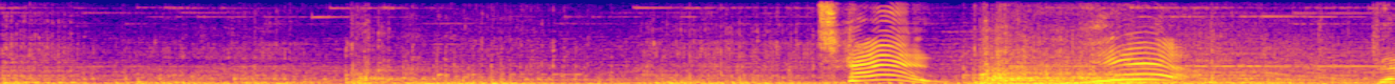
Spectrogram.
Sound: growling

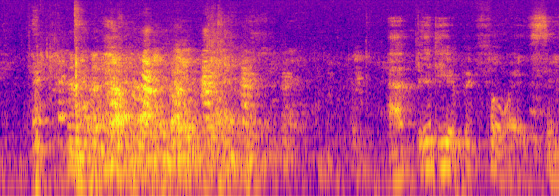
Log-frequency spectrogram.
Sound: audience laughter

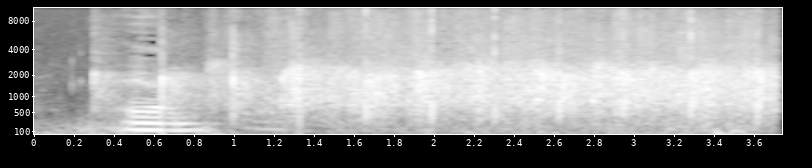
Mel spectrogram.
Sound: applause

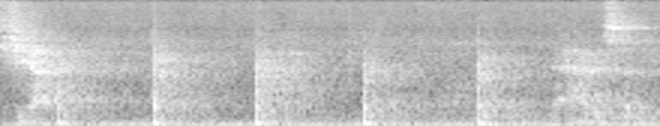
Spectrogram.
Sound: laughs

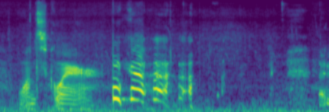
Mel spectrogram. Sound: distressed laughter

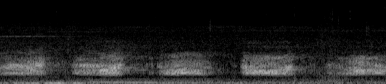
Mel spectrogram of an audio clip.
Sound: growling

